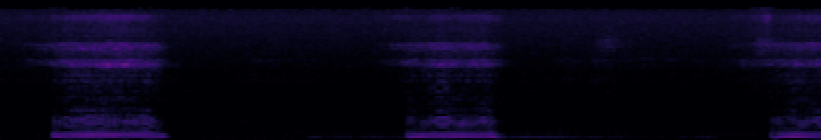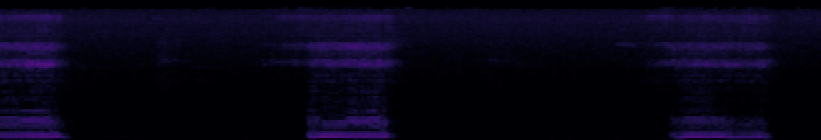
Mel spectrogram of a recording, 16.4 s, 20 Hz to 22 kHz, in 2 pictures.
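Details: Extreme snoring, loud enough to shake the body: loud, rumbling, voiced snores on each in-breath, about 17 a minute, with quiet pauses between; heavy snoring.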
